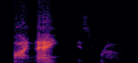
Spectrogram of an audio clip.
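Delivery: whispered, breathy. Rose introduces herself by name, in a breathy whisper. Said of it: "she whispered in her breathy voice".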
